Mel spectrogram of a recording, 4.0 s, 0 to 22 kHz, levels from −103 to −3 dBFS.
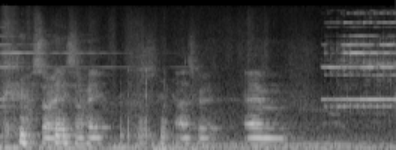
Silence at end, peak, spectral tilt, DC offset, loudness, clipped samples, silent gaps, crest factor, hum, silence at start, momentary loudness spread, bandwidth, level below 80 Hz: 0 s; -20 dBFS; -4 dB/octave; under 0.1%; -38 LUFS; under 0.1%; none; 18 dB; none; 0 s; 12 LU; 18.5 kHz; -48 dBFS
